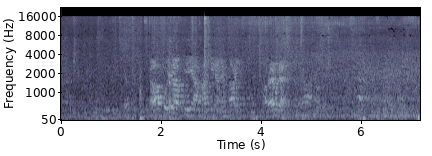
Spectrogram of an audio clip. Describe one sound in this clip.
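A cable car cabin rumbles and hums steadily.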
